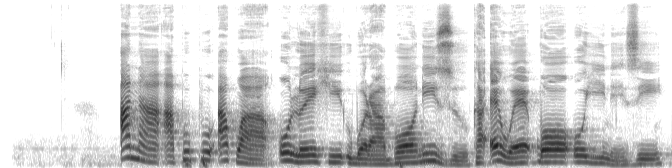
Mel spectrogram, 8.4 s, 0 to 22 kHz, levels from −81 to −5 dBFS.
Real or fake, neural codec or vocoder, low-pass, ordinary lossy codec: real; none; none; none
